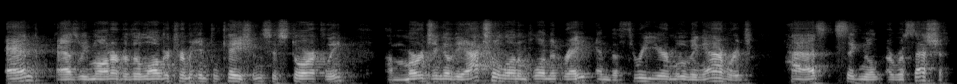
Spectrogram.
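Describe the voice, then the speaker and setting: A man's voice: mid-range voice, fairly quick, fairly bright tone. A man giving a scripted market commentary as a financial advisor hosting a client webinar, recorded in a roomy, echoey space.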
